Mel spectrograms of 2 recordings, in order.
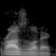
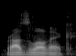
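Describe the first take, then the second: First: The name is said fast. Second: The name is said slowly. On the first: "We'll say it fast" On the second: "I think I was saying it too fast"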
